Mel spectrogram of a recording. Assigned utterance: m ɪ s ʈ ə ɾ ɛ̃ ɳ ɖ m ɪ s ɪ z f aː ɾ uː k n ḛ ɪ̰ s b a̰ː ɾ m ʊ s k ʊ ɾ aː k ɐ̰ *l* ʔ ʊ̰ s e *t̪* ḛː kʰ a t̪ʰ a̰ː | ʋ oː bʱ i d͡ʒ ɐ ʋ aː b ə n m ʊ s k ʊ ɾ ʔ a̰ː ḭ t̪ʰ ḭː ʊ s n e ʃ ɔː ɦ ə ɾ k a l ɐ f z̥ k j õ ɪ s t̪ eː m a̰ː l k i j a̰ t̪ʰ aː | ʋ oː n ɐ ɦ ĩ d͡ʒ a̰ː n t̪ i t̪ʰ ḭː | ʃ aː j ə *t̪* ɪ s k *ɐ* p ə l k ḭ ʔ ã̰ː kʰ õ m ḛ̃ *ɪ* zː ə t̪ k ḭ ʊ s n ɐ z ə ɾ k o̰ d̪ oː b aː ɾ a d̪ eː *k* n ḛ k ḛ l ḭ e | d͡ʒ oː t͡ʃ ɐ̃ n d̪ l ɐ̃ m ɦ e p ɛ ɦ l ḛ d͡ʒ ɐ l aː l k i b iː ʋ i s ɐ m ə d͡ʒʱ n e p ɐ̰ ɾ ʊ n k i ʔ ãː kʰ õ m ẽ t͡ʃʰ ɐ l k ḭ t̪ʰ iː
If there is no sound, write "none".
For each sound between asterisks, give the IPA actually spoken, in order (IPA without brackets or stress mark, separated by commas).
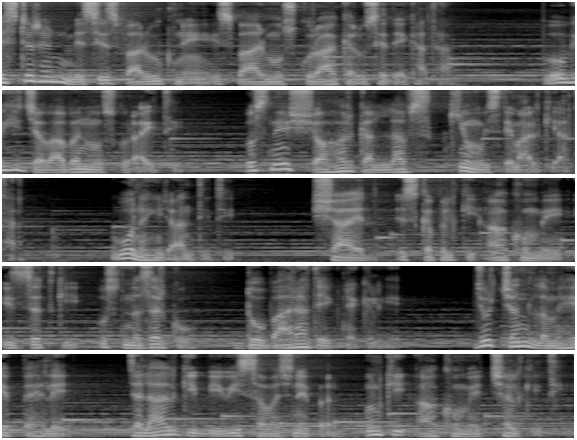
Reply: ɾ, d̪, d̪, ɐ, ɪ, kʰ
